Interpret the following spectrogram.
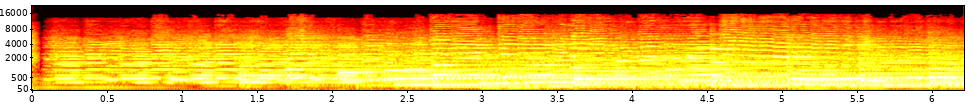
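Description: Classical violin music: a violin playing a line of long sustained notes over lower accompanying notes.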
